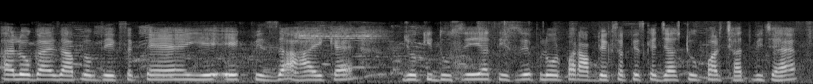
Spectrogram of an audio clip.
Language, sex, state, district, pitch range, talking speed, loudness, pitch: Hindi, female, Bihar, Begusarai, 210-225 Hz, 200 wpm, -17 LUFS, 220 Hz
